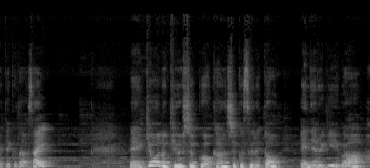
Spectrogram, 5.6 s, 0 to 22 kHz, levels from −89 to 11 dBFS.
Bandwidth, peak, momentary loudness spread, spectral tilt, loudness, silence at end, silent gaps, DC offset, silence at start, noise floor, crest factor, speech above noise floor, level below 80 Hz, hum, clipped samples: 13.5 kHz; -6 dBFS; 11 LU; -6 dB/octave; -22 LUFS; 0 s; none; under 0.1%; 0 s; -52 dBFS; 16 dB; 31 dB; -62 dBFS; none; under 0.1%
